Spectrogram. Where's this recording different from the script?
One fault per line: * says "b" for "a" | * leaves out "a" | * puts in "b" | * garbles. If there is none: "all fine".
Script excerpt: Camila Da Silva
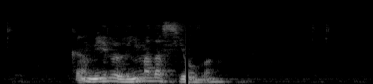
* puts in "Lima"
